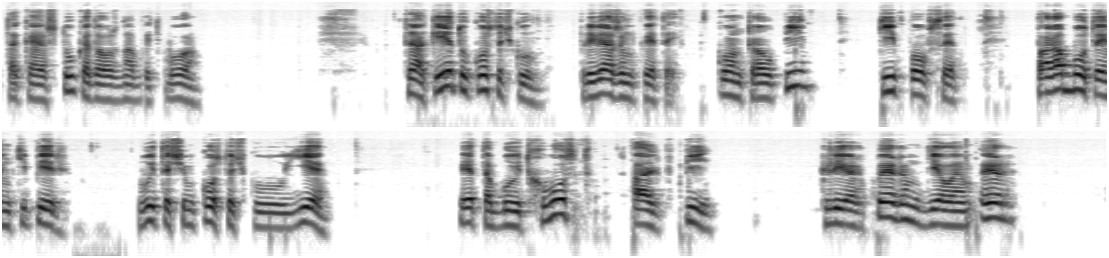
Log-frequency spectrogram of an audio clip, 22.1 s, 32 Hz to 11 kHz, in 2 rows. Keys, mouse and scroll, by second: 1.3 click, 2.6 click, 5.4 click, 6.4 shift+click, 7.9 ctrl+p, 10.0 shift+middle click, 11.4 click, 15.4 click, 17.9 alt+p, 20.7 r.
